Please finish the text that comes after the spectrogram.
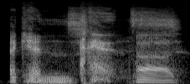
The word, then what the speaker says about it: Ekans: What about Ekans Spotlight Hour? You said it wrong. You haven't... It's Ekans.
